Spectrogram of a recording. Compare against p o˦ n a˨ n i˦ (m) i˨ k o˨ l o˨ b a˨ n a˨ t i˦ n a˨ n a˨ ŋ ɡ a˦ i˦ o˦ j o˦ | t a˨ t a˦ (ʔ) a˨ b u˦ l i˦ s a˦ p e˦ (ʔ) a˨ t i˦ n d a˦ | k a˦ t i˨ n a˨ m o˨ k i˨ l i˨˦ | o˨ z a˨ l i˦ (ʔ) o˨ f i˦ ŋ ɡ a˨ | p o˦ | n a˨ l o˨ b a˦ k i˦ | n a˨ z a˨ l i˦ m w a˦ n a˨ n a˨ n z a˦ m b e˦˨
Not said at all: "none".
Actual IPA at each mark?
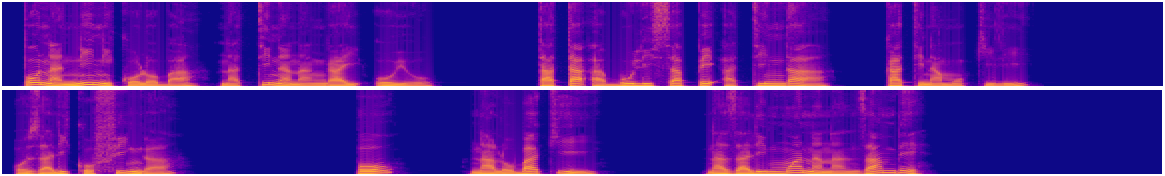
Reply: n, ʔ, ʔ, k

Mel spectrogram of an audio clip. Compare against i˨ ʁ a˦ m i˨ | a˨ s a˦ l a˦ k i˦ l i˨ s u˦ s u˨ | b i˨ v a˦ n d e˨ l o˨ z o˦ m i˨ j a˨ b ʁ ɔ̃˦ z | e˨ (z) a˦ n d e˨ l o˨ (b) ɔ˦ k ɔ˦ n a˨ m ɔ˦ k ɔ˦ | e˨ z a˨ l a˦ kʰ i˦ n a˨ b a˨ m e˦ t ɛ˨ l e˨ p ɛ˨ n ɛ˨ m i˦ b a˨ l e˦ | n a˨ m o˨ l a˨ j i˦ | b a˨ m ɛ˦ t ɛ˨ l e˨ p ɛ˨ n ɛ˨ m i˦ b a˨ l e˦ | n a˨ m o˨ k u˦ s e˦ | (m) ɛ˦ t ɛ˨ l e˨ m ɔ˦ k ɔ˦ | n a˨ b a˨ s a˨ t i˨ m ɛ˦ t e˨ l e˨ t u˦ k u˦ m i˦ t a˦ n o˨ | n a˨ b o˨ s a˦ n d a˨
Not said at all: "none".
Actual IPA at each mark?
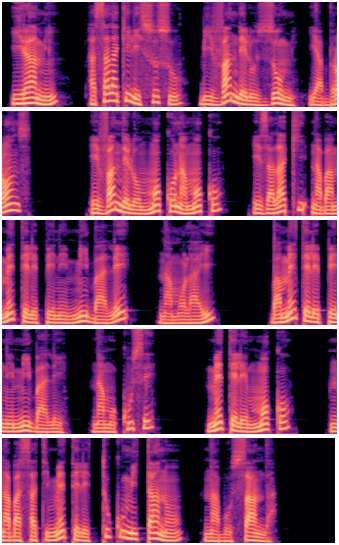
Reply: v, m, m

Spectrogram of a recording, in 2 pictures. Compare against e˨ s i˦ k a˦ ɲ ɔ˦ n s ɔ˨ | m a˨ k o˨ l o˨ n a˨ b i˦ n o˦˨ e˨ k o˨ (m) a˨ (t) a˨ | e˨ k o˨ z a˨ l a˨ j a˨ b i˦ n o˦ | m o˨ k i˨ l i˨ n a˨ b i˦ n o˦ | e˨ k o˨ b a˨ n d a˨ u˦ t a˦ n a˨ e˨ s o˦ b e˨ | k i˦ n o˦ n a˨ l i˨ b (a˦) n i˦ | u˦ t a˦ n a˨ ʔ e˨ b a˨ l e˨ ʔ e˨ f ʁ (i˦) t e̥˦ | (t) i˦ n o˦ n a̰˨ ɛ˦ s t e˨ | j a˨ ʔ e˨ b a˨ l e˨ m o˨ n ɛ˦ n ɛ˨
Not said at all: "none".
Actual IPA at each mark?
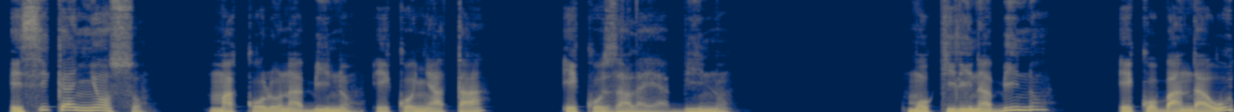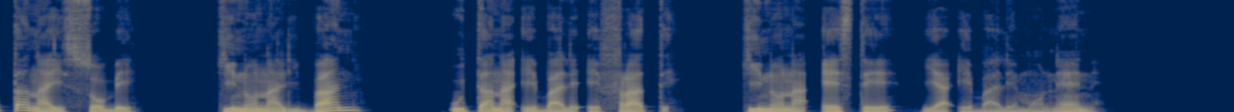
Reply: ɲ, t, a˦, a˦, k

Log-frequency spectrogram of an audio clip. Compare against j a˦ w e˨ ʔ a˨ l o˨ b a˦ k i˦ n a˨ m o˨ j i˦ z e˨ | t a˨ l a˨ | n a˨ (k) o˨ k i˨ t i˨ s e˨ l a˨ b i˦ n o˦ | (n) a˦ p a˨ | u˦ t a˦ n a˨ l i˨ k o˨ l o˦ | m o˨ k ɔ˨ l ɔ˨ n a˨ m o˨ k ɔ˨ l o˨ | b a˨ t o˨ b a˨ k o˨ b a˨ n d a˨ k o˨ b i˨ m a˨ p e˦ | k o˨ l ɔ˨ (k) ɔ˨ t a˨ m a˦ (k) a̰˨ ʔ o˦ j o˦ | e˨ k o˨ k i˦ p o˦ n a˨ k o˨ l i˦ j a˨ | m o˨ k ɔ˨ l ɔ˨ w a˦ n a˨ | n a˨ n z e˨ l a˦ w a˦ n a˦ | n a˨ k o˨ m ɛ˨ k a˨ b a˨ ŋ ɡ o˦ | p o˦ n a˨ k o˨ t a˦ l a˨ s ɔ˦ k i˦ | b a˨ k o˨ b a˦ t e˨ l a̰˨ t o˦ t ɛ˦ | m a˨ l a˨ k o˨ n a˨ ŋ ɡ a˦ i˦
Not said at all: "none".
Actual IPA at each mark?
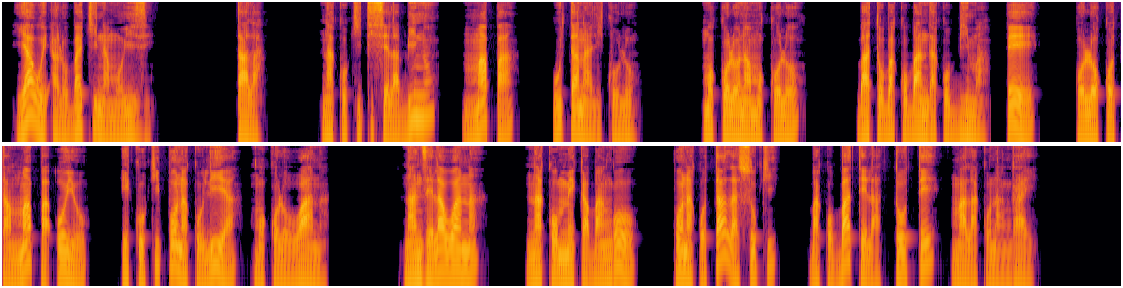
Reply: k, m, k, p

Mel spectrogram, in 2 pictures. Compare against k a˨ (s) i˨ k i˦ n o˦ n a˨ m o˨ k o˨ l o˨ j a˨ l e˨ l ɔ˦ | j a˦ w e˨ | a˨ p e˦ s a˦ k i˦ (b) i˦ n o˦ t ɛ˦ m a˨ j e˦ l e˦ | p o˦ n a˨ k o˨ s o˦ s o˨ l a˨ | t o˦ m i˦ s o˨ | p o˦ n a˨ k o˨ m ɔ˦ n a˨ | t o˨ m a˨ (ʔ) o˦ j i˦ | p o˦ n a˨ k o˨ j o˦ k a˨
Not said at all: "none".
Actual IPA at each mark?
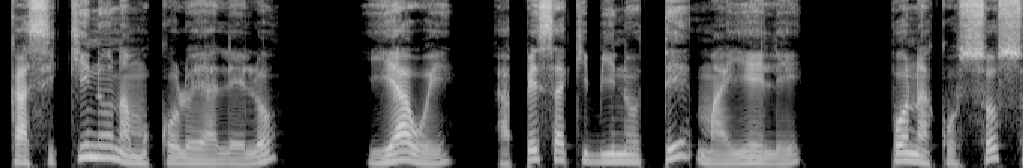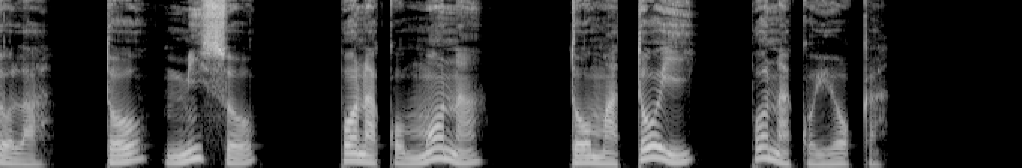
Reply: s, b, t

